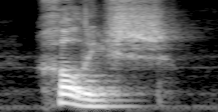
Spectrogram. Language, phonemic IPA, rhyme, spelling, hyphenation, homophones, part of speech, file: Dutch, /ˈɣɑ.lis/, -ɑlis, Gallisch, Gal‧lisch, gallisch, adjective / proper noun, Nl-Gallisch.ogg
- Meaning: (adjective) Gaulish; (proper noun) Gaulish (ancient Celtic language spoken in Gaul and other parts of Europe)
